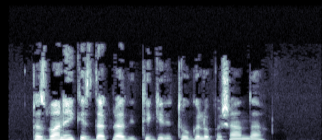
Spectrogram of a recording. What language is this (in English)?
Pashto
